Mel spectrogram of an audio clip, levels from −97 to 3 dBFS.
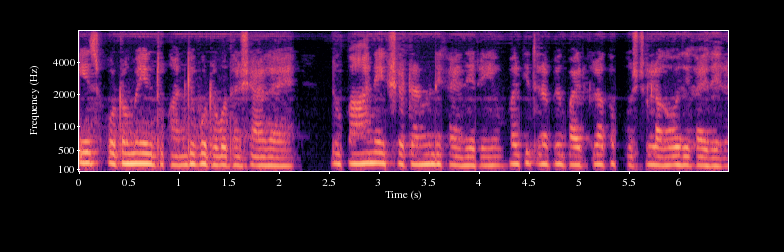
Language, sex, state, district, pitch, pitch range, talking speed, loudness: Hindi, female, Bihar, Araria, 195 Hz, 185-210 Hz, 275 wpm, -18 LUFS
